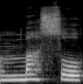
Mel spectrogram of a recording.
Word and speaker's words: muscle: hurts to walk a muscle cramp notice that the c in the word muscle is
